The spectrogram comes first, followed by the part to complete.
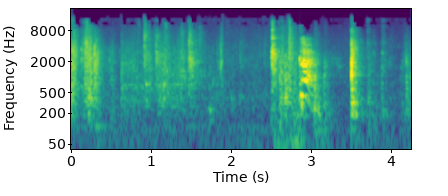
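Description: Rustling of a snack bag as chocolate stars are poured into a glass bowl, then a thud a little past halfway and a brief squeal of a voice. Near the end comes one sharp tap as a dart strikes the spinning mystery-wheel dartboard.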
